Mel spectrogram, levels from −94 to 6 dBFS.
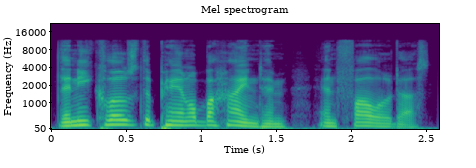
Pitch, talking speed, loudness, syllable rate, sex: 135 Hz, 230 wpm, -19 LUFS, 6.6 syllables/s, male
